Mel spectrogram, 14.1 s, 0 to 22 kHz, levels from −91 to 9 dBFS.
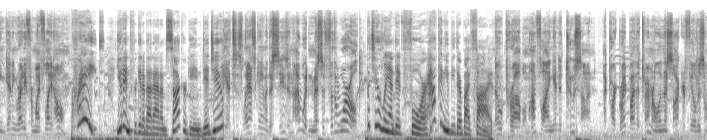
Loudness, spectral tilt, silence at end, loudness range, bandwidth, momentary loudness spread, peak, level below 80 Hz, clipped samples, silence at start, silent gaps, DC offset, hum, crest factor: -24 LUFS; -1.5 dB/octave; 0 s; 2 LU; 16.5 kHz; 8 LU; -8 dBFS; -44 dBFS; under 0.1%; 0 s; none; under 0.1%; none; 18 dB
